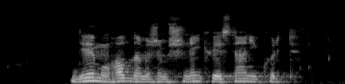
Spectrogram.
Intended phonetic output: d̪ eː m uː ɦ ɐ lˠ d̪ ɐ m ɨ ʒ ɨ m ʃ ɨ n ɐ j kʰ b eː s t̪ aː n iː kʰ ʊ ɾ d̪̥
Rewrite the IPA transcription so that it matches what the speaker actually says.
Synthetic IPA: d̪ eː m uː ɦ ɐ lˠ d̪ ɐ m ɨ ʒ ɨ m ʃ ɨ n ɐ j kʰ w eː s t̪ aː n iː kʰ ʊ ɾ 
